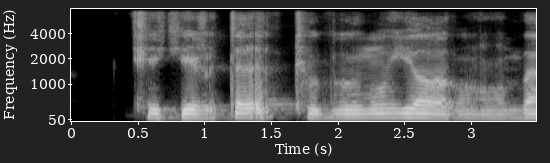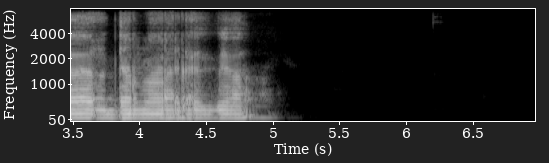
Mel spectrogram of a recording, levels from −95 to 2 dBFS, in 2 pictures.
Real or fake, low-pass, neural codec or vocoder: fake; 7.2 kHz; codec, 32 kHz, 1.9 kbps, SNAC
